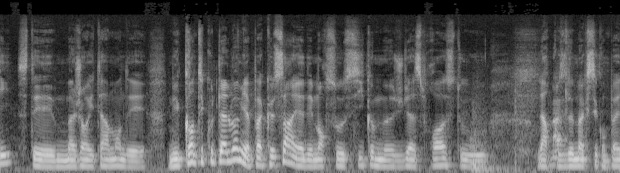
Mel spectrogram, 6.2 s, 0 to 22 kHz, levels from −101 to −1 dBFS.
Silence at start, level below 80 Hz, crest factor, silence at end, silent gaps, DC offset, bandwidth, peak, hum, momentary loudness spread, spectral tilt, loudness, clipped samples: 0 s; -50 dBFS; 18 dB; 0 s; none; under 0.1%; 16 kHz; -8 dBFS; none; 6 LU; -5 dB/octave; -25 LUFS; under 0.1%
